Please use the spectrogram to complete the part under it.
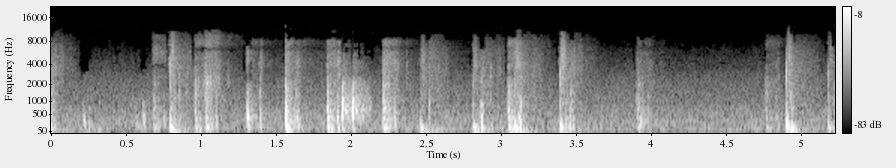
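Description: Boots thud quickly on a wooden floor.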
